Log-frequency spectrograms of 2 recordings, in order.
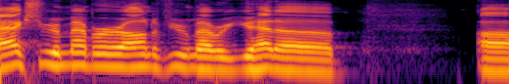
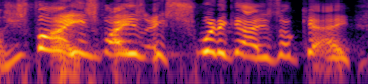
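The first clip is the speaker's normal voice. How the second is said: very high, hurried insistence; frantic reassurance; 12 semitones higher than usual. Acted. Speaker reassuring worried Alana about Keith, frantic and high. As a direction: swear it's okay in a mock-panicked high voice.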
